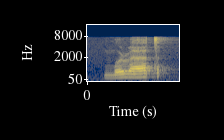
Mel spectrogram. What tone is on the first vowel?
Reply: rising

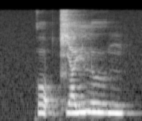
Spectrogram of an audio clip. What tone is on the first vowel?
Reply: low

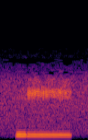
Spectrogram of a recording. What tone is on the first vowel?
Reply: low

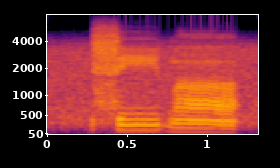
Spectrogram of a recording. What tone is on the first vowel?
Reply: high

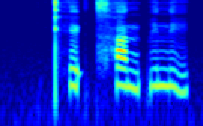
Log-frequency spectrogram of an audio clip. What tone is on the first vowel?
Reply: high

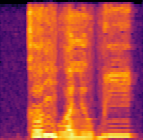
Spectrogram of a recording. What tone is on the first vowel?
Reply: rising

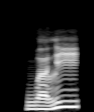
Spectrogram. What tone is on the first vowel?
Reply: low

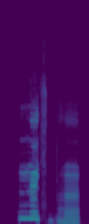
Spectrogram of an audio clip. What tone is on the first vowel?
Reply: high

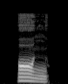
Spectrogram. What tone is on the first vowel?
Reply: falling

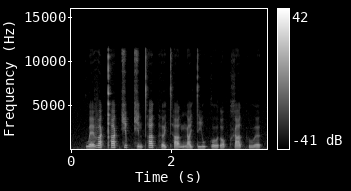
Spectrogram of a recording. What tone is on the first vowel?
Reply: rising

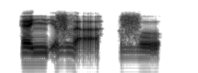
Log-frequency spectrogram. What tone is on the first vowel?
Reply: high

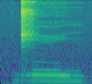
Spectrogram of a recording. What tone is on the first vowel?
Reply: low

